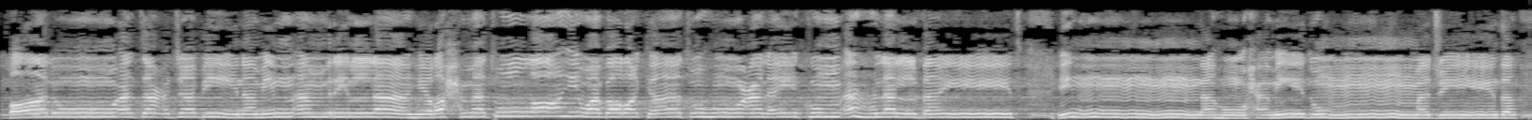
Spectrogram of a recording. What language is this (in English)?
Arabic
